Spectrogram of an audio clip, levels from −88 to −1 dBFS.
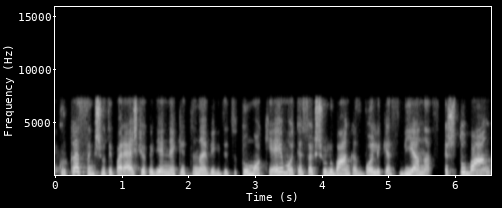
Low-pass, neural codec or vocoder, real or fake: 7.2 kHz; none; real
